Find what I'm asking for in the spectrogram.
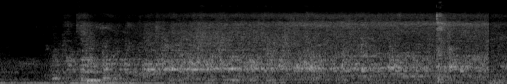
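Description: A strong rushing flush that settles into a steady refill hiss with no gurgling or trickle, so the cistern is working normally.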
